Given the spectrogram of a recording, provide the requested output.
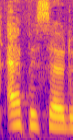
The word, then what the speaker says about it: episode: In the first one, remember to put the stress on the first E of episode. – The first episode of this soap opera was broadcast in 1955.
